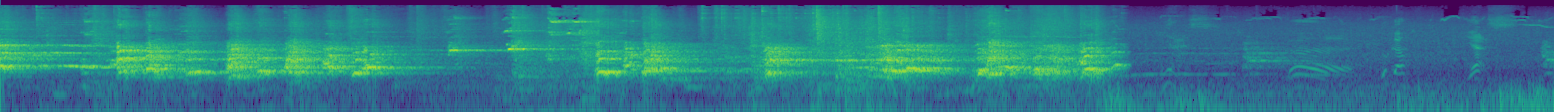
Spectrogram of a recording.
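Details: Mastiff described as dominant and aggressive, in training for rehabilitation: fast, irregular barking about three per second for fourteen seconds, then it stops and only faint, quiet sounds remain.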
